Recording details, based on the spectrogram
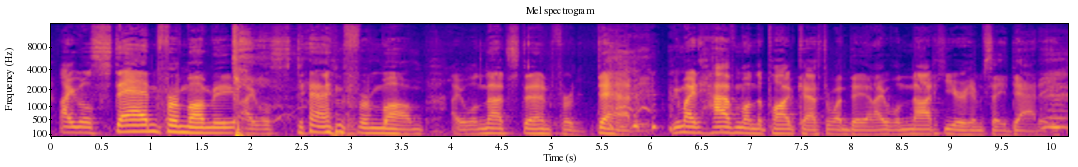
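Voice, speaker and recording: A man's voice: medium pitch, steady tone, measured pace, bright, forceful tone, slight background noise. A man in his twenties with a Canadian accent chatting casually as a podcast co-host, joking with mock emphasis. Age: 20s. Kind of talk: casual chat.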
